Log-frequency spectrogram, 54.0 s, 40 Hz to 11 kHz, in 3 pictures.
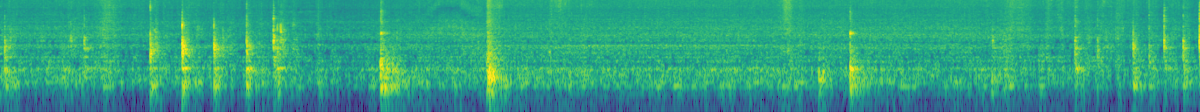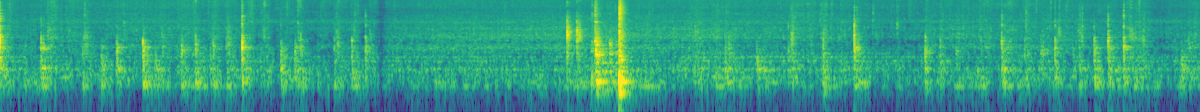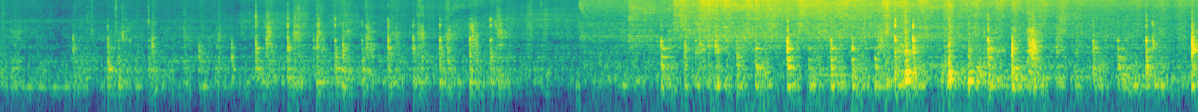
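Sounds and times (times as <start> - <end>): vegetables sizzling: 0.0 - 53.9
spatula scraping a metal pan: 37.1 - 44.0, 45.9 - 53.9.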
